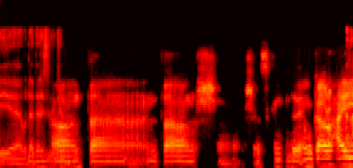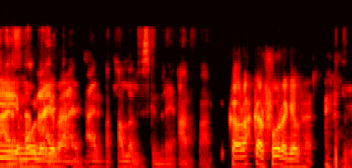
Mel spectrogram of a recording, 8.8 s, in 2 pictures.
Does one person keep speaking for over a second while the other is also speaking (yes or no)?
yes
